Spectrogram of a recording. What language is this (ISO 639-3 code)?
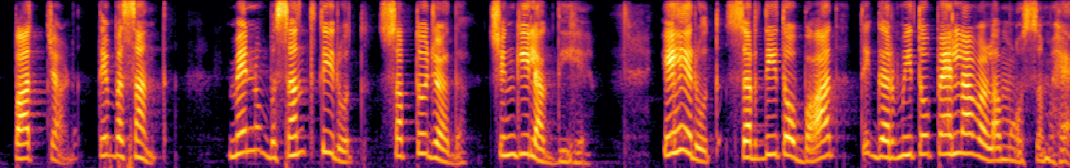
pan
